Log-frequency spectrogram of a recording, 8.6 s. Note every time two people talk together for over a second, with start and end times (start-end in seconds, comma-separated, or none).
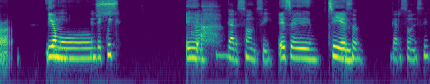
0.9-2.4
